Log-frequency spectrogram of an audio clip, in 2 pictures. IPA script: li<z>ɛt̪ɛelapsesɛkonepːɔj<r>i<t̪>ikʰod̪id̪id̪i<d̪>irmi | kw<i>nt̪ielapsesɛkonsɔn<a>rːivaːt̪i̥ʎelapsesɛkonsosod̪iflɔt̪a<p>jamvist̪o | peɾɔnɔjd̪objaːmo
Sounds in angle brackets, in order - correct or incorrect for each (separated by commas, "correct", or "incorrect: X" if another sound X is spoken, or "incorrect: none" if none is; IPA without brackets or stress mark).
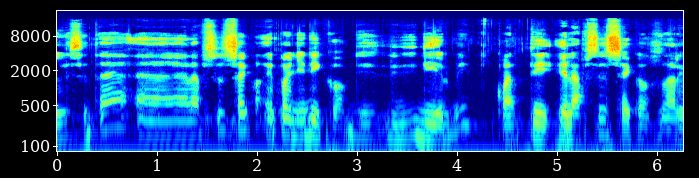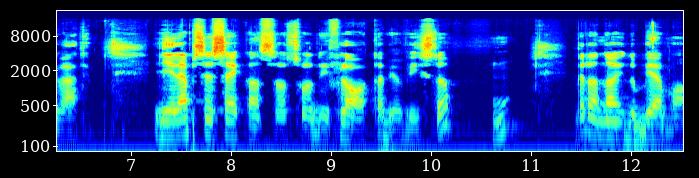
incorrect: s, incorrect: ʎ, incorrect: d̪, correct, incorrect: a, correct, incorrect: b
